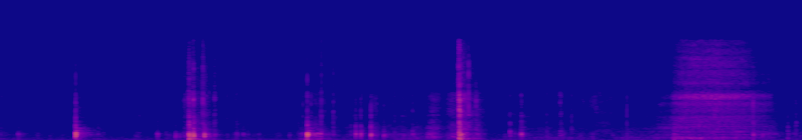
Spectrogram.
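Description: Small cardboard knife box being opened by hand: scattered sharp crackles and snaps of the card and its flap, then about a second of steady scraping rustle near the end as the inner packaging starts to slide out.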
